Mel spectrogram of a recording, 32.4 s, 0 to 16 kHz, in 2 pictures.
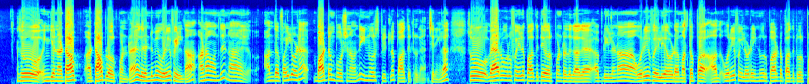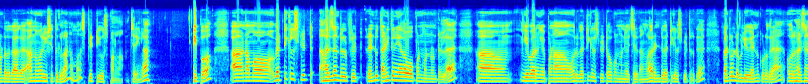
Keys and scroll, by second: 0.0-1.7 typing, 3.1 ctrl+w, 3.5 l, 4.2 ctrl+w, 4.5 h, 7.0 typing, 24.9-25.6 typing, 31.0 ctrl+w, 31.1 ctrl+n.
